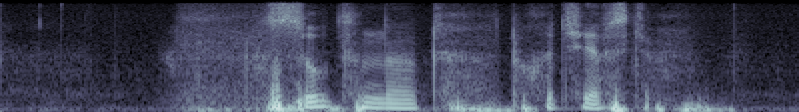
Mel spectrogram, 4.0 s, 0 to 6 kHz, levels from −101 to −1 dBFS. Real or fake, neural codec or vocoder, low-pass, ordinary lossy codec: fake; codec, 16 kHz in and 24 kHz out, 1 kbps, XY-Tokenizer; 5.4 kHz; Opus, 64 kbps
